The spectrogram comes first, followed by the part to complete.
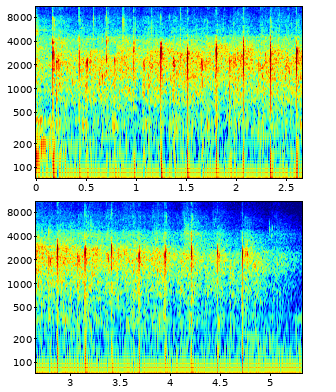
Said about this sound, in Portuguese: Aí vocês dão um aplauso para eu tomar uma água.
